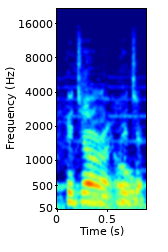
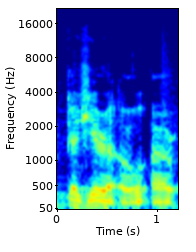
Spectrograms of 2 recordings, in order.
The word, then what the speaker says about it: Gojira: Do you guys know a metal band named Gajora? Gajora, I think. How do you pronounce it? Gojira.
